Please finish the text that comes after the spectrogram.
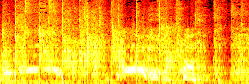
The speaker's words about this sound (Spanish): Este aplauso, por favor.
